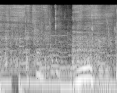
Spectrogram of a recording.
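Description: Chopsticks stirring and lifting black-bean-sauce jajangmyeon noodles in a metal bowl, a wet mixing sound over background music.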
